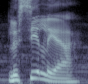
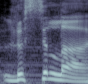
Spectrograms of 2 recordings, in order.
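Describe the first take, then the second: First: The double L is said the Spanish way. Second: The double L is said the English way. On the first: "in my language, double L, usually we pronounce it as Lucilia. You know, Spanish" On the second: "they say Lucilla here"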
